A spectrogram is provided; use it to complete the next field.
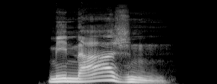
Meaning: plural of Menage
- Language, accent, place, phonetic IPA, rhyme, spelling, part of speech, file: German, Germany, Berlin, [meˈnaːʒn̩], -aːʒn̩, Menagen, noun, De-Menagen.ogg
